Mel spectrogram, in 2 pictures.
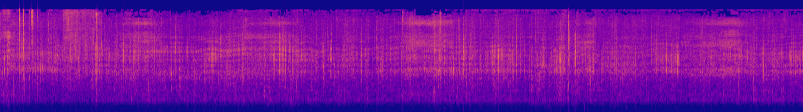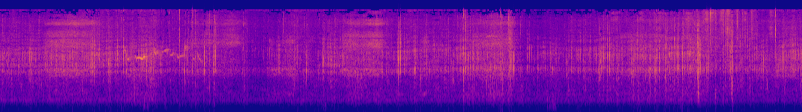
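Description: Bicycle ridden over a loose gravel track: a steady, dense crackle of tyres on the stones and the bike rattling, easing off briefly a little past two-thirds of the way through.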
